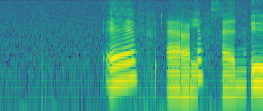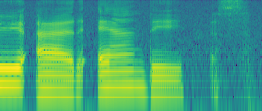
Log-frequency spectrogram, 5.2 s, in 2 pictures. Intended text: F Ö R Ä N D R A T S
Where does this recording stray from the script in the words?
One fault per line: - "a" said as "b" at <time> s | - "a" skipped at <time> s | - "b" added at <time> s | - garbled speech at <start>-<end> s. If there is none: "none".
- garbled speech at 1.7-2.5 s
- "Ä" skipped at 3.4 s
- "R A T" skipped at 4.5 s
